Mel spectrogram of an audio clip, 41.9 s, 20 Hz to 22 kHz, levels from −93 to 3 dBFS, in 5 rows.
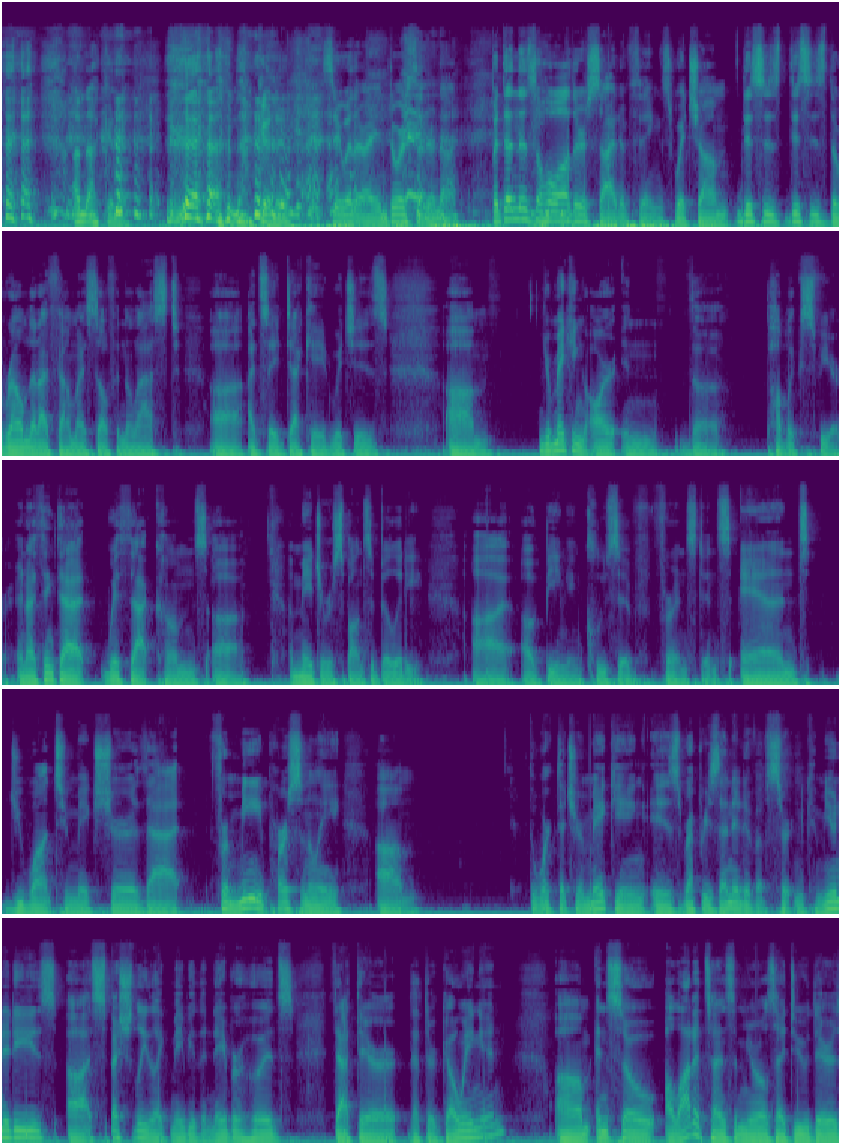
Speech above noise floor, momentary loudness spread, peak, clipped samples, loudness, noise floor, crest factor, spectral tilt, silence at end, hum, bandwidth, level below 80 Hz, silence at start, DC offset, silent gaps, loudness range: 30 dB; 12 LU; -8 dBFS; under 0.1%; -31 LUFS; -60 dBFS; 20 dB; -5.5 dB/octave; 0 s; none; 14 kHz; -38 dBFS; 0 s; 1%; none; 8 LU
